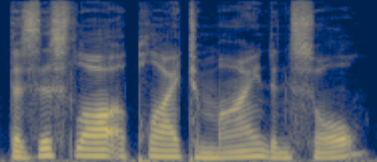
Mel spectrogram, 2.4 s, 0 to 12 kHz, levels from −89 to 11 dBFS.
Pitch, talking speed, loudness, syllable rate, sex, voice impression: 125 Hz, 205 wpm, -17 LUFS, 4.1 syllables/s, male, masculine, adult-like, tensed, slightly hard, clear, nasal, cool, slightly intellectual, calm, slightly reassuring, wild, lively, slightly modest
